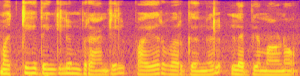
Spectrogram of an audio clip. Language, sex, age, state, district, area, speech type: Malayalam, female, 30-45, Kerala, Thrissur, urban, read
